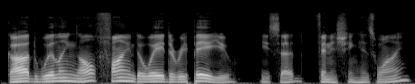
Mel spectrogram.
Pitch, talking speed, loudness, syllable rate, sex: 130 Hz, 200 wpm, -21 LUFS, 4.7 syllables/s, male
